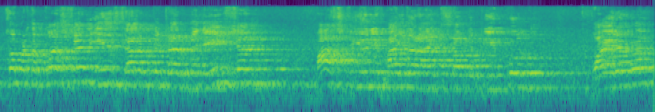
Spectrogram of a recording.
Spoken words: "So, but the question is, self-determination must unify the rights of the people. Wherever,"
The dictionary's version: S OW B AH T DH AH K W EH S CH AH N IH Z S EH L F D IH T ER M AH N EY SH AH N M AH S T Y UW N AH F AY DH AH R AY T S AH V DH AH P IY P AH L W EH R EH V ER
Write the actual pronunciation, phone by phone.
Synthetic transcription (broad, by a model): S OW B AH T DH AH K W EH S CH AH N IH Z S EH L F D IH T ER M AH N EY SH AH N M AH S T Y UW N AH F AY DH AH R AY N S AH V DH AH P IY P AH L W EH R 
